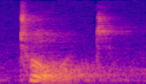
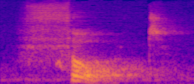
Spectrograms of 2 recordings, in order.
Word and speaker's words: thought: So a non-native speaker might pronounce this word as taught instead of thought.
